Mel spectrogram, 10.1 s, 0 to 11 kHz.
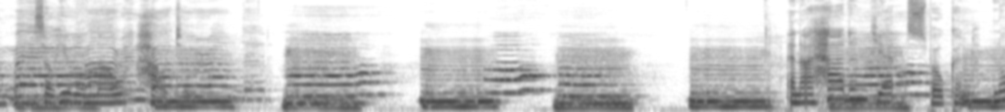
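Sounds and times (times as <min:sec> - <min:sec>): person humming held notes: 0:00.0 - 0:10.0.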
